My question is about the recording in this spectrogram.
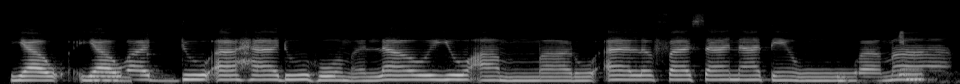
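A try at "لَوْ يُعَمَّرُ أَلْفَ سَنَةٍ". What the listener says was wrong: Ain punya mim tak dengung. Lepas tu lam yang mati tu jangan hidupkan. mim sabdu mesti wajib 2 harakat dengung.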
